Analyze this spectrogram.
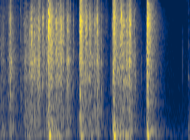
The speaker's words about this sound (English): Now, I, I have the paper just for sound effects because clearly I did not print it out. But it, I, if I just tap on my uh, uh, iPad, it doesn't work.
